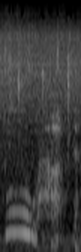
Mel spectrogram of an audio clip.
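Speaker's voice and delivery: high yelp at the heat; startled. Real, not acted. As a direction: pull back from the heat. Touching hot chicken.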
